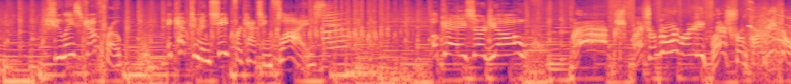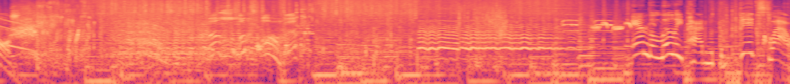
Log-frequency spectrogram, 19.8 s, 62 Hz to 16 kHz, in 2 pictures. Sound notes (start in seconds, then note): 6.5 squawking; 10.4 buzzing; 12.3 groaning; 14.7 buzzing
